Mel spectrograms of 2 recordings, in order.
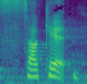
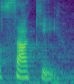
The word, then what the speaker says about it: sake: So Japanese rice wine is sake, not sake.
